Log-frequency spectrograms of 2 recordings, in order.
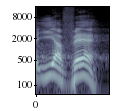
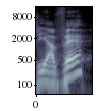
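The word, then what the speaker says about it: Javé: nome honroso de Deus, Yavé, a Bíblia nos ensina, né, os rabinos acreditam que quando esse nome de Deus é pronunciado, é como se fosse um sopro, uma respiração, uma espécie de Yavé, Yavé.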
